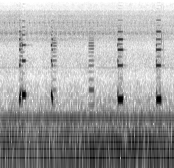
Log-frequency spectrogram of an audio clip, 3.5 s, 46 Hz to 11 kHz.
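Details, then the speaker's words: Minelab Vanquish 540 with V12 coil, all-metal mode, sensitivity two notches below max, nickel between two steel spikes at normal swing speed: uneven low iron grunts with high chirps; iron masks the nickel. "So I'm getting iron grunts and the occasional 1 or 3 signal, but we're not really getting the nickel out of there."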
